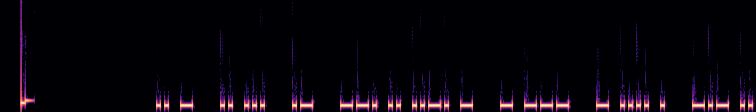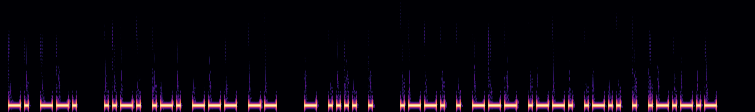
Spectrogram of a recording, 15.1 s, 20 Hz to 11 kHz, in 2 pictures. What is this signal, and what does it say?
Morse code, heard as a keyed tone, about 32 wpm, 700 Hz. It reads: IT IS A GIFT TO THE KING FROM THE PEOPLE.
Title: Sentences from Top 1000 Words - Review Part 6 - 30wpm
